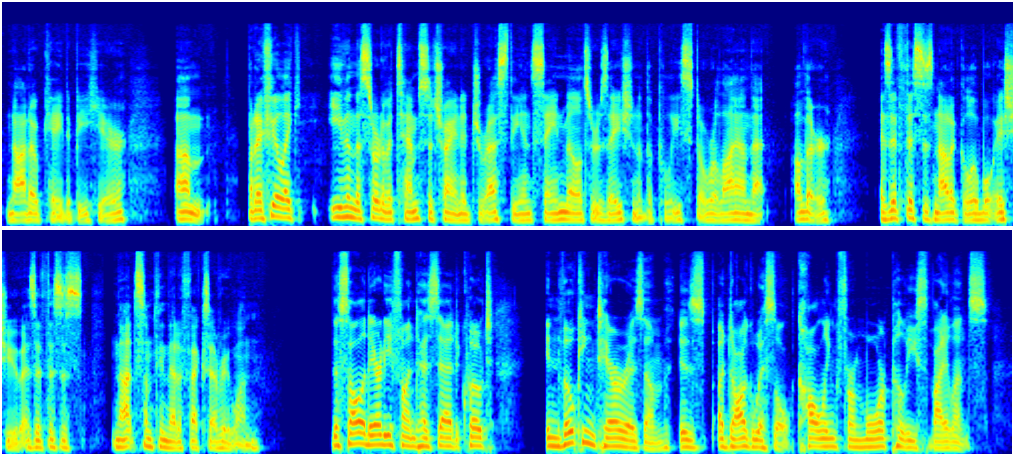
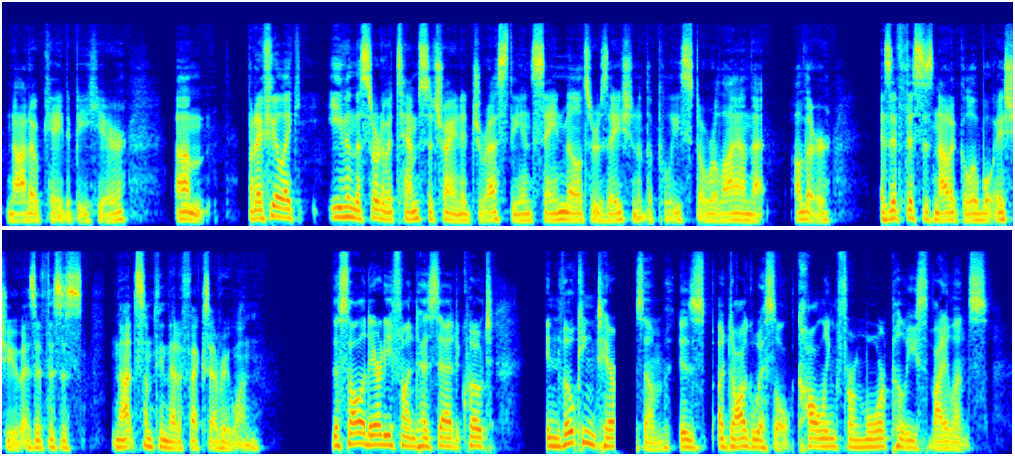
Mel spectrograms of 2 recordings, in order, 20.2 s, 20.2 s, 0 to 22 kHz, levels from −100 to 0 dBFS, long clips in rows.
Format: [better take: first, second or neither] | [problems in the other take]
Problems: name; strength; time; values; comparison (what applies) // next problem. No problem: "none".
first | audio cutting out; at 16 s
